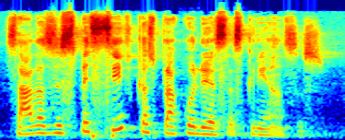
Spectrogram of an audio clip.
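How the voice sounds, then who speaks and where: Gravelly-voiced woman at a conference. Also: medium pitch, expressive, brisk, fairly bright tone, slight background noise.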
